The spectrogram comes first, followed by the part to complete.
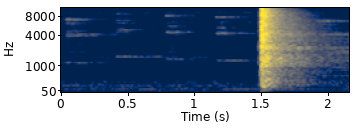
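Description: A red rubber balloon popped with a pin: one sharp, loud bang about one and a half seconds in, dying away quickly.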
